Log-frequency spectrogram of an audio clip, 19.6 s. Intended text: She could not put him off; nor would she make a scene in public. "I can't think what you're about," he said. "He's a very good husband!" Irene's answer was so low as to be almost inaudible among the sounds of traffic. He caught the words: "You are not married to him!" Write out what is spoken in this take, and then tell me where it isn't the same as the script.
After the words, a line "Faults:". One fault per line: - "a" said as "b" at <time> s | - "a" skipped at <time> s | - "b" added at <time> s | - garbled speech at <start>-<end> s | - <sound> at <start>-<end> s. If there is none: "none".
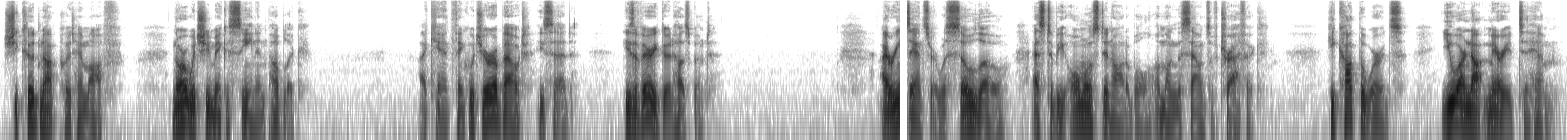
She could not put him off; nor would she make a scene in public. "I can't think what you're about," he said. "He's a very good husband!" Irene's answer was so low as to be almost inaudible among the sounds of traffic. He caught the words: "You are not married to him!"
Faults:
- dropout at 11.2-11.3 s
